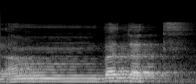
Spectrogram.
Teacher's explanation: دوسری تا پہ ہمس ہے کیونکہ تا ساکن ہے، اور سین سیٹی جیسی آواز سے نکلے گا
